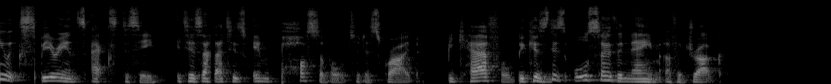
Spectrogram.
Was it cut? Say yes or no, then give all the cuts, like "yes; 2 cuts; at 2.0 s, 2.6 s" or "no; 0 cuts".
yes; 5 cuts; at 2.1 s, 2.5 s, 4.2 s, 5.1 s, 5.5 s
